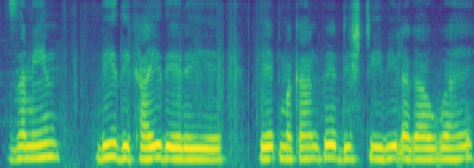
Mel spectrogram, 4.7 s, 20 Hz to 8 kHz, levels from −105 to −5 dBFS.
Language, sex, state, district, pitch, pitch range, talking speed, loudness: Hindi, female, Bihar, Katihar, 205 Hz, 200-215 Hz, 175 wpm, -11 LUFS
